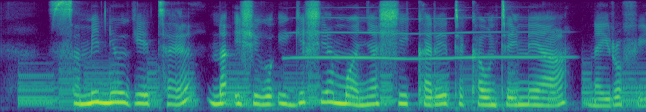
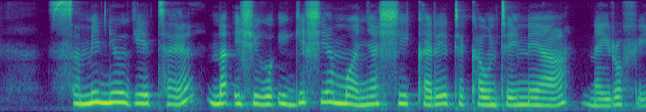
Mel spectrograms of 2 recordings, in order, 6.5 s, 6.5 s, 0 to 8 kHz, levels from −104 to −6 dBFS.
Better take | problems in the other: second | background sound (Wind instrument, woodwind instrument + Piano); 15 dB below the speech

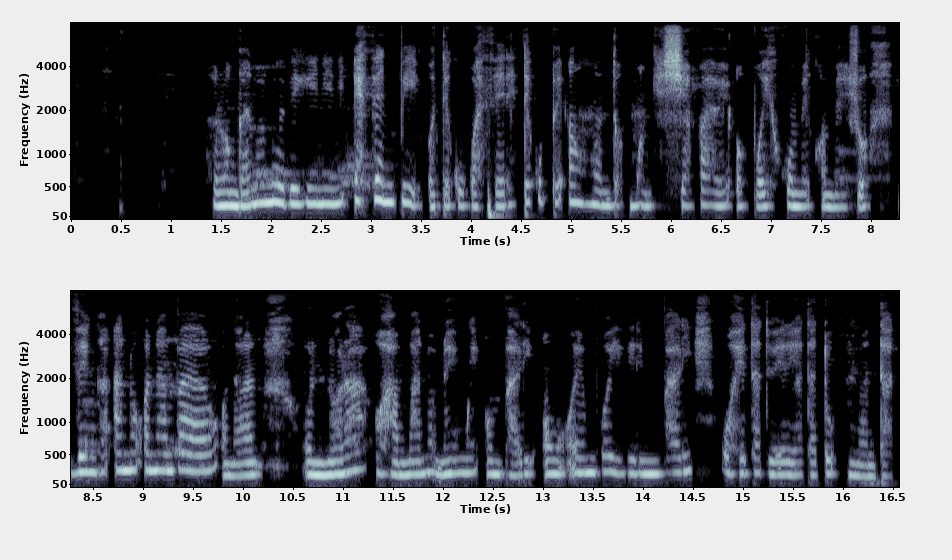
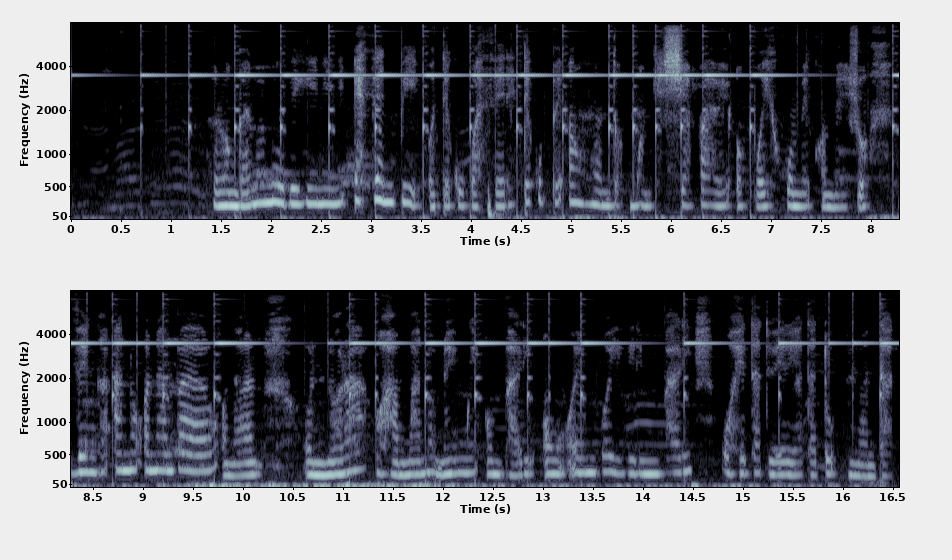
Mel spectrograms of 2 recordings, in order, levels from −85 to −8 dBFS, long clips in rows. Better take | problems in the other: first | background sound (Bicycle bell); 1 dB above the speech

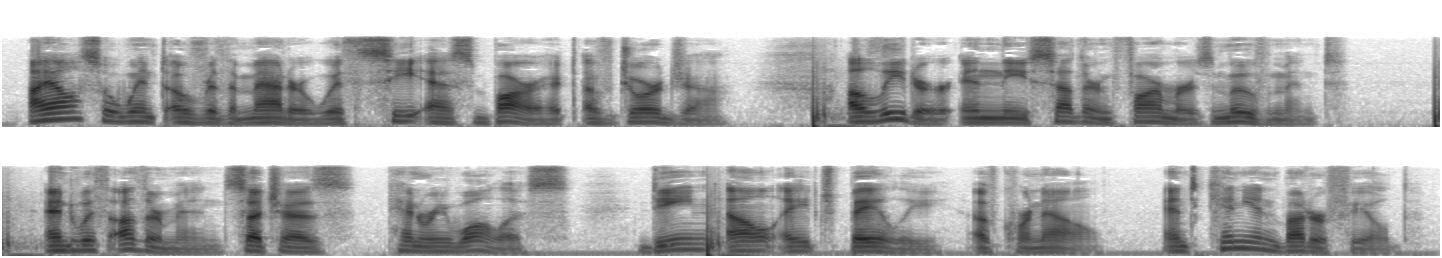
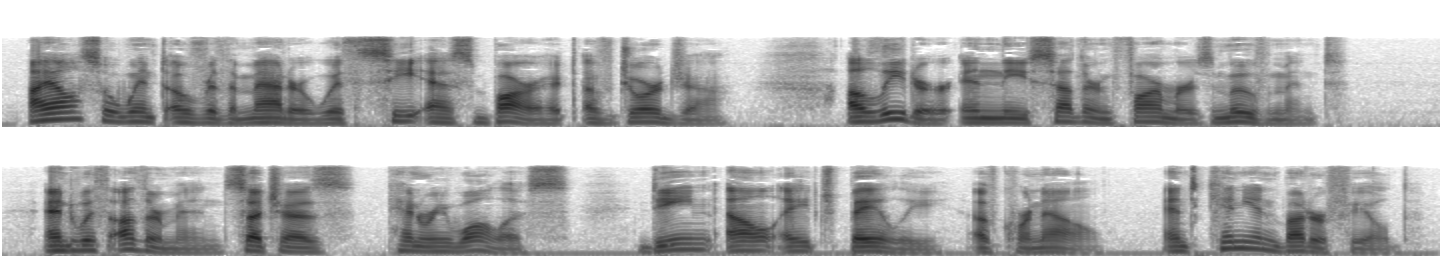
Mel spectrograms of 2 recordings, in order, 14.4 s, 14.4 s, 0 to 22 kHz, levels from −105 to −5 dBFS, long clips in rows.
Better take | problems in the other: second | background sound (Fireworks); 12 dB below the speech

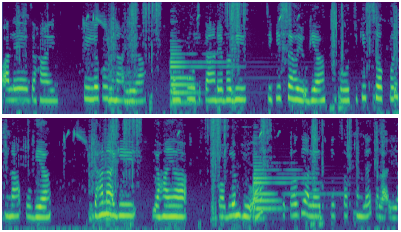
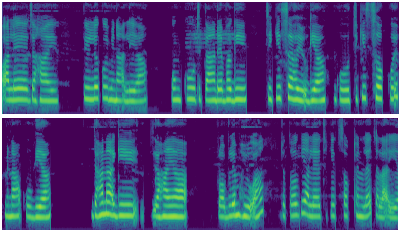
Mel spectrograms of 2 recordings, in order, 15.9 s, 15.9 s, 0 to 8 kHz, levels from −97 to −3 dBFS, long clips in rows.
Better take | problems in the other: second | noise reduction (classical method spectral subtraction)

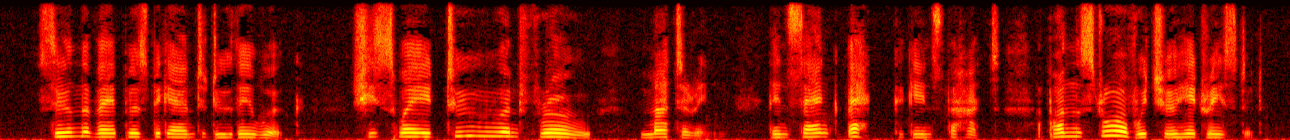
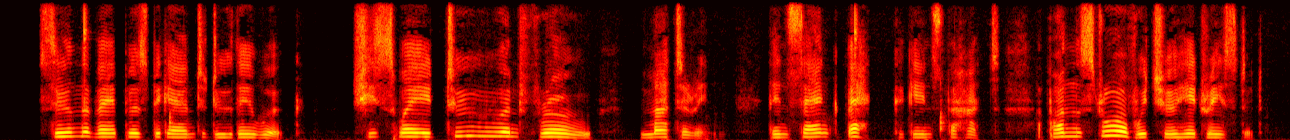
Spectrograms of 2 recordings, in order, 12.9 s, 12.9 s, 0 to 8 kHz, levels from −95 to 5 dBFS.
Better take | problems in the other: first | noise reduction (neural mask model RNNoise)

